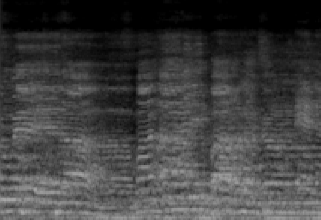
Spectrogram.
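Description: Voices singing a slow hymn with long held notes, amplified through microphones.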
